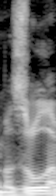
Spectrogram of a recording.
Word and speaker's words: Missoula: Now, Alex and Libby Metcalf are our interview guests today, and they are professors at the University of Montana in Missoula.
